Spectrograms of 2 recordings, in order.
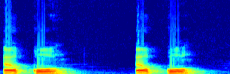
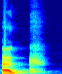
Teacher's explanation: جیسے مثلا قاف کا مخرج آپ سمجھنا چاہتے ہیں، آپ کہہ دیں اقو، اقو، تو جہاں سے یہ حرف ادا ہوا وہی اس کا مخرج ہے، وہ آپ کو معلوم ہو جائے گا۔ اور اس اق سے تھوڑا سا آپ زبان کی طرف آ جائیں تو اس سے ادا ہوگا اک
